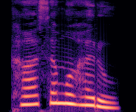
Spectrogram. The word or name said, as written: ಖಾಸಮೊಹರು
